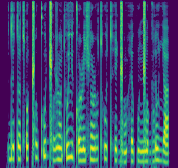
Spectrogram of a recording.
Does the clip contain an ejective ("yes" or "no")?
yes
